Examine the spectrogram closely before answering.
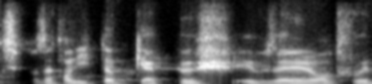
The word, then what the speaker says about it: Topkapı: point, mais en fait en turc ça s'écrit sans point sur le i et le i sans point se prononce e. Donc c'est pour ça qu'on dit Topkapı et vous allez le retrouver dans plusieurs noms de villes notamment.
